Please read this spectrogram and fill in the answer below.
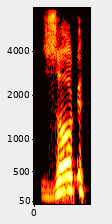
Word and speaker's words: Zug: No, it's Zug. just how it's pronounced, man.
